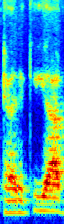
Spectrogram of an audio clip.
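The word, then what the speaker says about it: Türkiye: If we say Pakistan, if we say Turkey despite of Takia, that means that we have wrongly pronunciated the name.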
